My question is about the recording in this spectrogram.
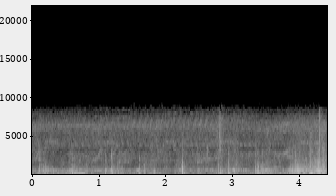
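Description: Footsteps on a hard trail surface, sharp irregular steps about every half second.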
